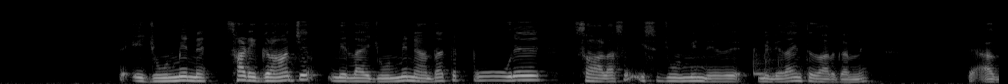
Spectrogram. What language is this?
Dogri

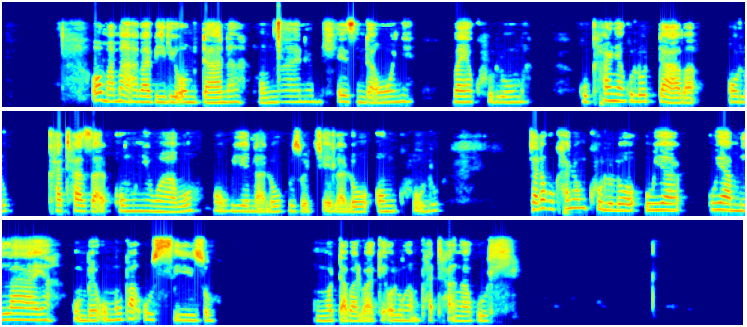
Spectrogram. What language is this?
North Ndebele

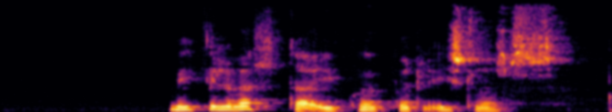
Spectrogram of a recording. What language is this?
Icelandic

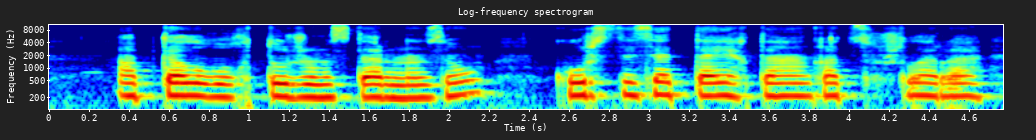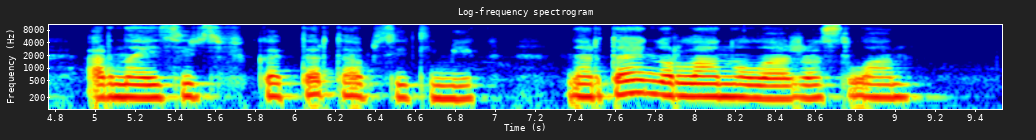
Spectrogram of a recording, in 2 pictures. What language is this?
Kazakh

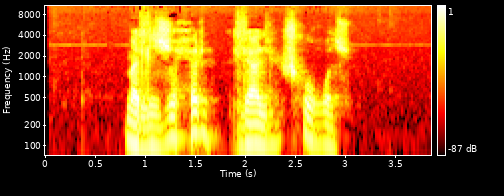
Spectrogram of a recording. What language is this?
Kabardian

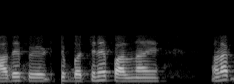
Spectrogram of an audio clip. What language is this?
Punjabi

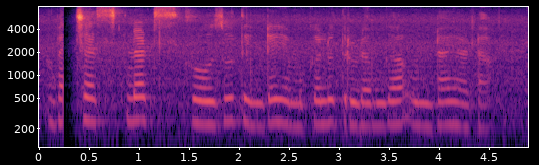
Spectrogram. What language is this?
Telugu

